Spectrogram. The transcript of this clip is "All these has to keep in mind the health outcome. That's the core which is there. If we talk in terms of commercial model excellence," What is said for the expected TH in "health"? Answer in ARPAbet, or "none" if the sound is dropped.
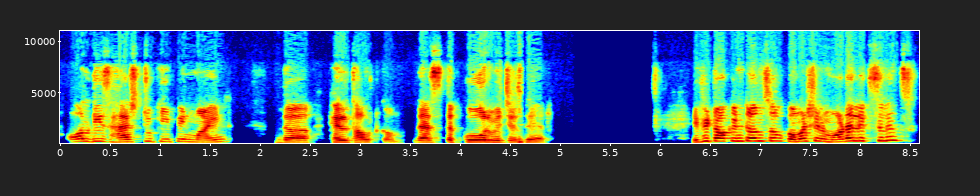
T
